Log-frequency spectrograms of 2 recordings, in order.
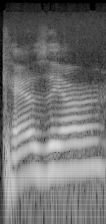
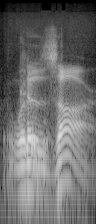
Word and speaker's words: Kazar: Kaziar? No. Oh. Got it down now. Kazar. Kazar.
